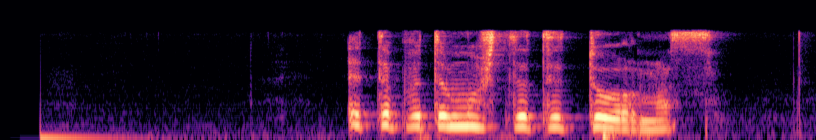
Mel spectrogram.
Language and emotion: Russian, neutral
